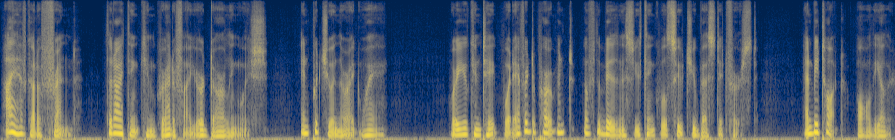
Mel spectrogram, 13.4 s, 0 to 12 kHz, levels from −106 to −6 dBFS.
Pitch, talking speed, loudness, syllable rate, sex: 140 Hz, 190 wpm, -20 LUFS, 5.1 syllables/s, male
